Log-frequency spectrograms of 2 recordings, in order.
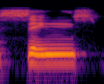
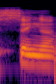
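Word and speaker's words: Singha: drinking the Leos the Singh's people mispronounce it a singer but actually it's a sing and they're all a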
